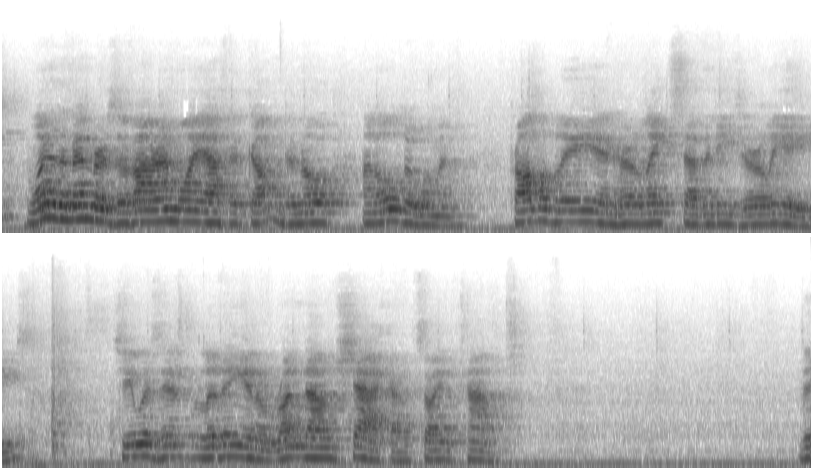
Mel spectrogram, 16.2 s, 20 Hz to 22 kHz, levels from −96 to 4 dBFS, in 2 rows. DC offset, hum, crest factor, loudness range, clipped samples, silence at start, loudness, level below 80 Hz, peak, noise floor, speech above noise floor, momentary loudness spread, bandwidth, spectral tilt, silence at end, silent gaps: under 0.1%; none; 18 dB; 9 LU; under 0.1%; 0 s; -27 LUFS; -50 dBFS; -10 dBFS; -48 dBFS; 21 dB; 23 LU; 10 kHz; -8 dB/octave; 0 s; none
